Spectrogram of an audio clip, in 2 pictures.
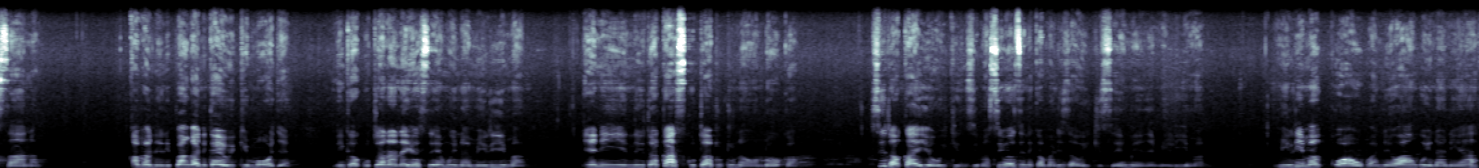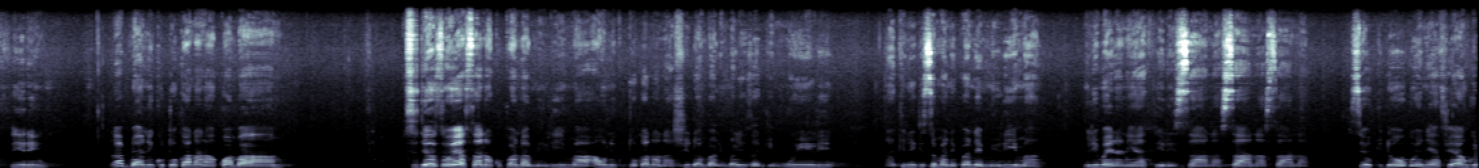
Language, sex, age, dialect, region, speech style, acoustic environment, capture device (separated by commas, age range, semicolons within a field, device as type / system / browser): Swahili, female, 35-44, Tanzania - Dar es Salaam, Tanzania, nervous, silence, mobile / Linux / Chrome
